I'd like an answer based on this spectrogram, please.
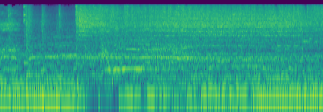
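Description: Live band playing rock music with drums, guitar and keyboard. Short separate hits give way about a second and a half in to the full band playing on steadily.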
